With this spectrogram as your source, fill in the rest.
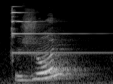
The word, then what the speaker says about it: jaune: Now the pronunciation. Jaune, jaune, jaune et jaune. All four of them, the pronunciation is same.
